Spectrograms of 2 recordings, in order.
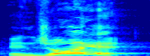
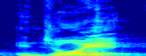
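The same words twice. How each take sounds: First: High, very loud ringing shout; rousing shout. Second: Loud call to enjoy it; loud urging. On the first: Preacher firing up the congregation, rousing high shout. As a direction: lift it into a full shout. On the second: Preacher prompting the congregation to tell neighbors, loud urging. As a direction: urge the room on, loud. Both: Shown as a demonstration. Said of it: "look to your neighbor, let 'em know".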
